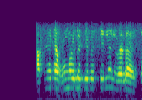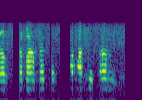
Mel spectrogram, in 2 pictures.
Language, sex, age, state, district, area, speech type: Maithili, female, 45-60, Bihar, Madhepura, rural, conversation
